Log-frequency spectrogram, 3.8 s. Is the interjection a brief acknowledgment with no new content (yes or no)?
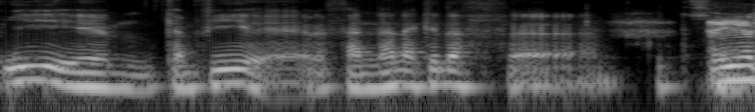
no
